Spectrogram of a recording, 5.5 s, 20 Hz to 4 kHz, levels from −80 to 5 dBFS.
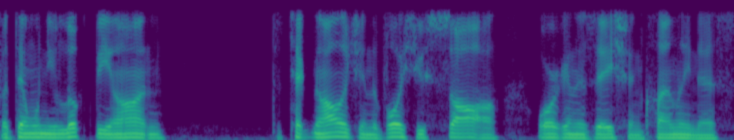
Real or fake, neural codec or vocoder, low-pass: fake; vocoder, 22.05 kHz, 80 mel bands, Vocos; 3.6 kHz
